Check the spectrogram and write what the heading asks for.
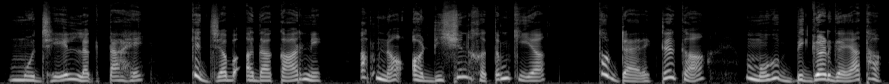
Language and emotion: Urdu, disgusted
